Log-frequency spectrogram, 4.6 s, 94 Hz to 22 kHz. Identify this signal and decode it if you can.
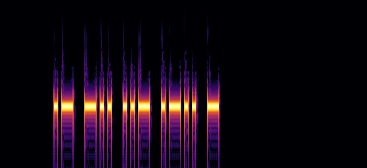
Morse code, heard as a keyed tone, about 25 wpm, 700 Hz. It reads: ADULT
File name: 5 Letter Words - First 3 Letters Given - 25wpm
